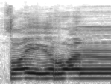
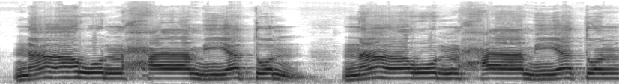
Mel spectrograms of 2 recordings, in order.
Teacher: را 2 پیش رن کو کہتے ہوئے جلدی پڑھیں گے بلا غنہ کے، یہاں پر غنہ نہیں کرنا ہے۔ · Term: اظہار حلقی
